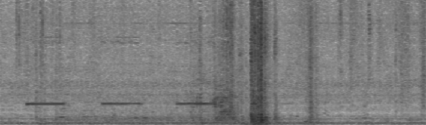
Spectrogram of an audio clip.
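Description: Tram door-closing warning: three short high beeps about a second apart, then the doors shut with a loud thump about three and a half seconds in, over the low rumble of the stationary PESA tram.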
